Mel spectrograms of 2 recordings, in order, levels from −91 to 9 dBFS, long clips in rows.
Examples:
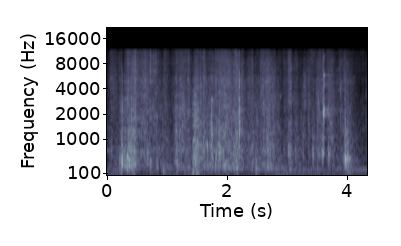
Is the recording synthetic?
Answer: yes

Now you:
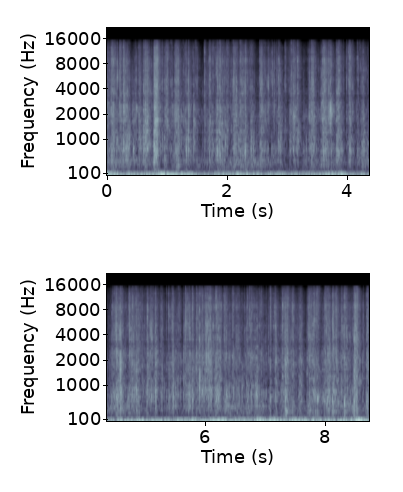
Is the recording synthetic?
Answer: yes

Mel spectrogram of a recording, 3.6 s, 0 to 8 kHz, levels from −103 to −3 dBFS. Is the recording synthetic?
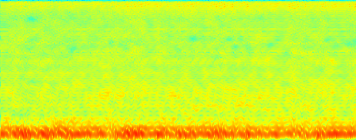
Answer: yes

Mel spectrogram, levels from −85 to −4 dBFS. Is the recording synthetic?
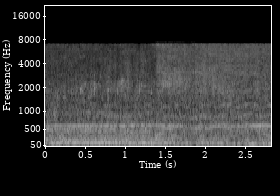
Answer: yes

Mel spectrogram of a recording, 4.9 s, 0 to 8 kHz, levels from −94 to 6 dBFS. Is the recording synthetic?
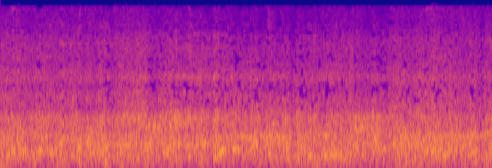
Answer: no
